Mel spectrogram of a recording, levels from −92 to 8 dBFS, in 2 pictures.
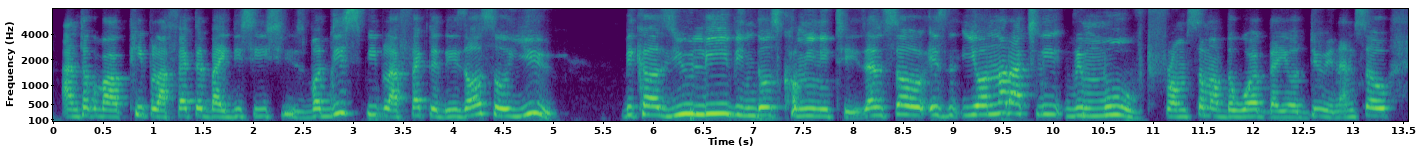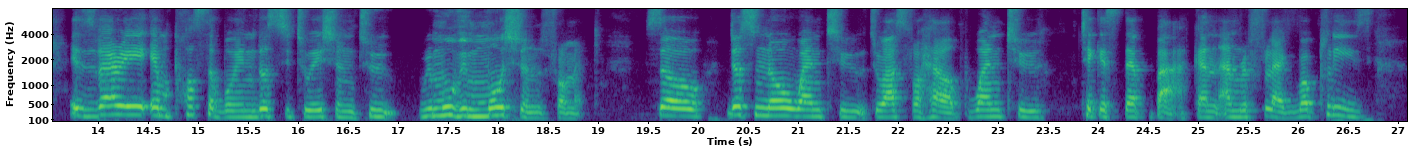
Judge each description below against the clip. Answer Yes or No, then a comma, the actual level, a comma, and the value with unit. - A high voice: Yes, high, 195 Hz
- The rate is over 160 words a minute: No, average, 155 wpm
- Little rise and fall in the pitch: No, average, 3.8 semitones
